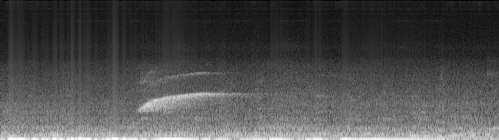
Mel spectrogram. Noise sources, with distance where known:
siren, far

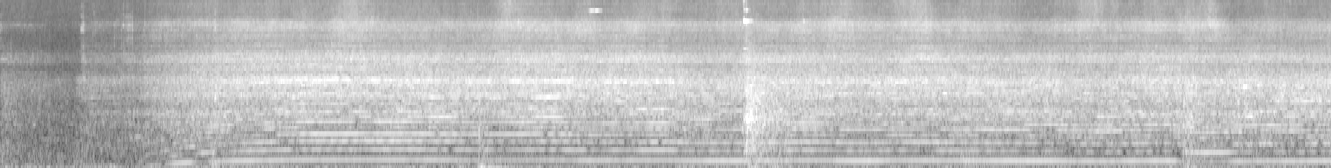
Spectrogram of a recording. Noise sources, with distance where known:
chainsaw, near

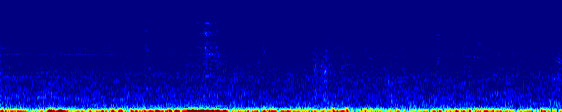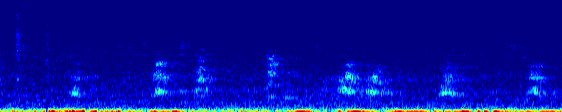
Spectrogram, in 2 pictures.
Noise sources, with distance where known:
dog barking or whining, far

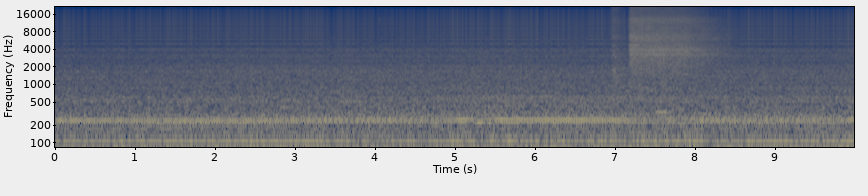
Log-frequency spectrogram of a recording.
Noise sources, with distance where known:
engine of unclear size

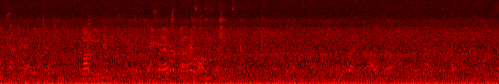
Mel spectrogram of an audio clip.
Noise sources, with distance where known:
person or small group talking, near

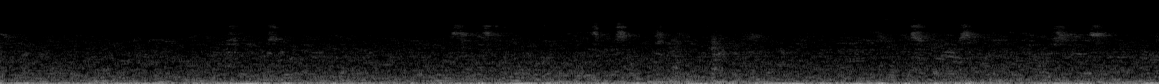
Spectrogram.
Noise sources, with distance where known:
person or small group talking

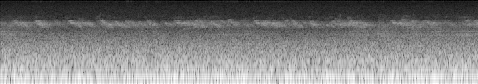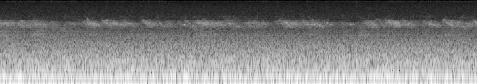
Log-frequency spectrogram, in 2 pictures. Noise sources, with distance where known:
background noise

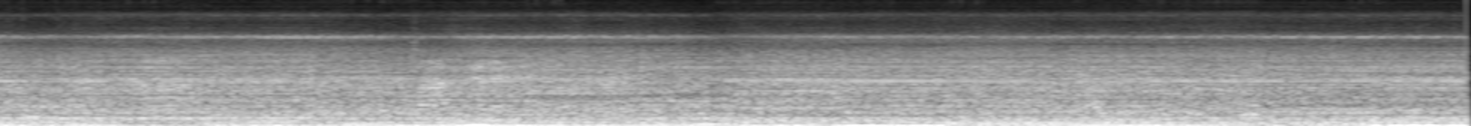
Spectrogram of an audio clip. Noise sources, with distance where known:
person or small group talking, far

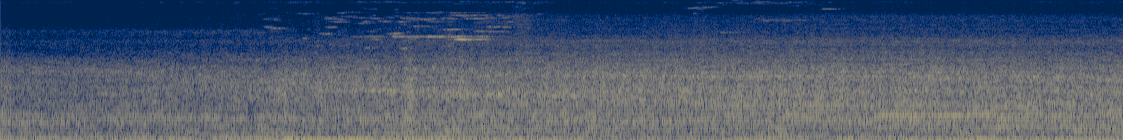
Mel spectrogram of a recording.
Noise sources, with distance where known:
large-sounding engine, near

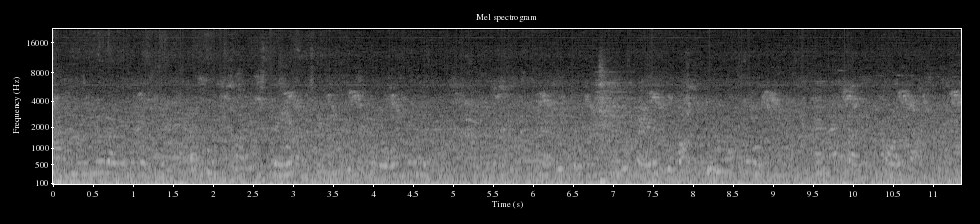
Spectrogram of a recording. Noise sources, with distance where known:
person or small group talking, near

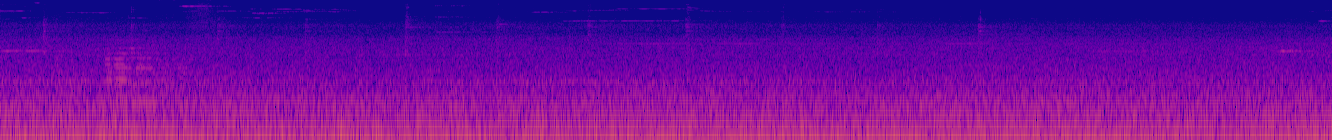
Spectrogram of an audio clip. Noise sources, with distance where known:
car horn, far

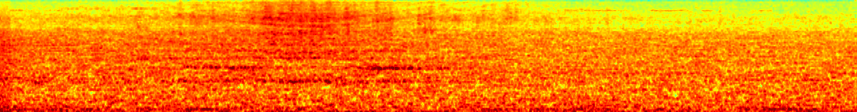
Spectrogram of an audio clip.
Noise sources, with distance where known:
background noise

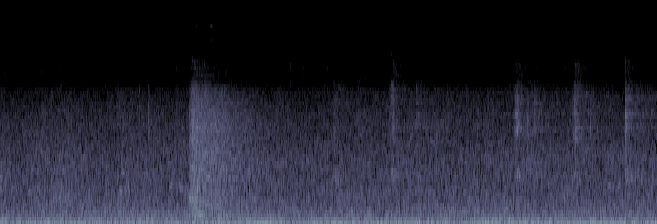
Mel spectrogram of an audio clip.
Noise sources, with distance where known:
person or small group talking

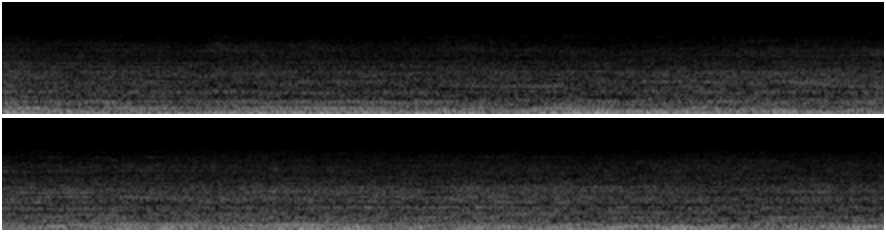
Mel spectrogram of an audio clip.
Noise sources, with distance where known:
engine of unclear size, far
jackhammer, far

